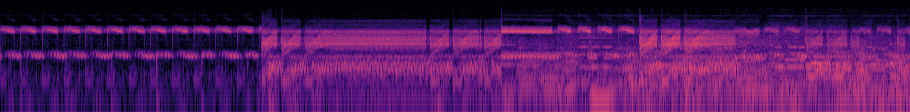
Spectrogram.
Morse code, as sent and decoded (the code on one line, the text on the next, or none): none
